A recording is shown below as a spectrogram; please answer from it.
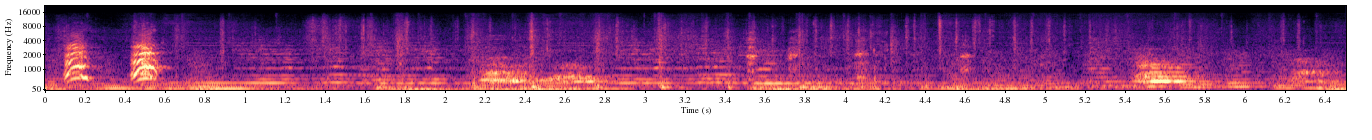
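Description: A dog barking: two quick, sharp barks right at the start, then more barks later, over background film music.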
